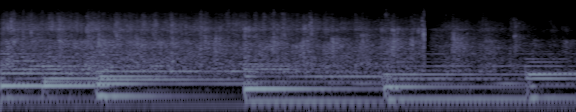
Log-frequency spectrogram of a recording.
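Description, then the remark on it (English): A crowd applauds steadily for several seconds for the people up front, a dense patter of clapping over sustained keyboard or organ chords that shift every second or so. No one speaks. “Just go ahead and give them a round of applause and just thank them.”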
